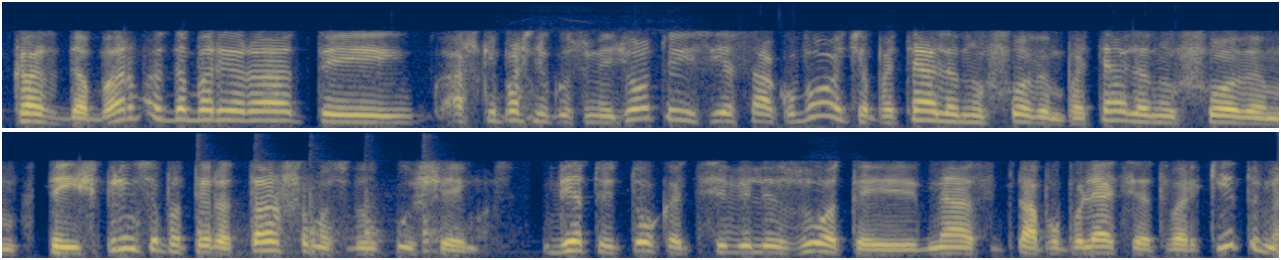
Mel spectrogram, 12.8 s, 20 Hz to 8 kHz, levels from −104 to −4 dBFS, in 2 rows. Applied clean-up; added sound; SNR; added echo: neural mask model RNNoise.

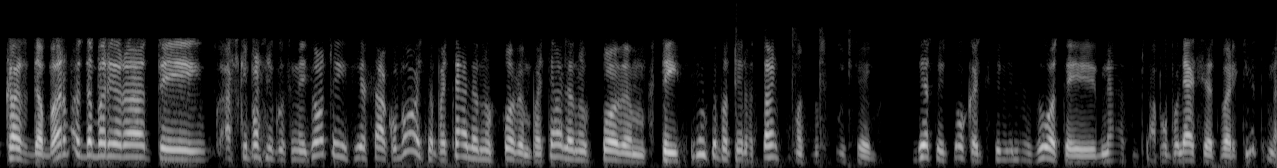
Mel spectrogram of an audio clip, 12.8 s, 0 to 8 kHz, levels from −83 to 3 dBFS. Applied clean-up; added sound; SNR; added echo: neural mask model DeepFilterNet 3.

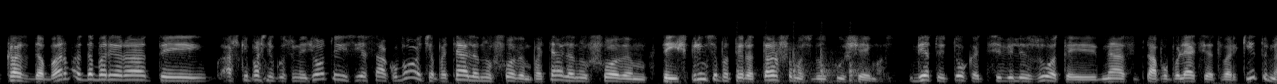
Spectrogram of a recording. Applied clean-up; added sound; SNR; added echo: neural separator model SepFormer DNS4.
